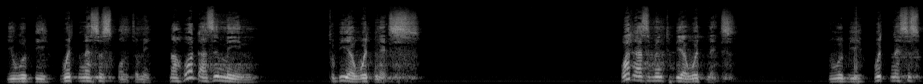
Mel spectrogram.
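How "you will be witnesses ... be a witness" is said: ordinary talk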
